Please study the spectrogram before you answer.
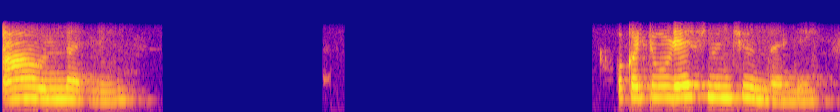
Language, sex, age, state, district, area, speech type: Telugu, female, 18-30, Andhra Pradesh, Annamaya, rural, conversation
